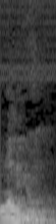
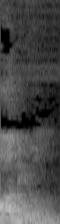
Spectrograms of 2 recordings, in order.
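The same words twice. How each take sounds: First: অনিয়ন said as "o-ni-on"; rounded Bengali o opening অনিয়ন; everyday Bengali-English অনিয়ন, "o-ni-on"; common mispronunciation. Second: অনিয়ন said as "an-ion"; corrected pronunciation. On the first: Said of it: "আমরা এটাকে কি উচ্চারণ করে থাকি?". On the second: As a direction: open the first vowel of অনিয়ন towards "un". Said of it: "কিন্তু উচ্চারণটা হবে". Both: Shown as a demonstration.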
